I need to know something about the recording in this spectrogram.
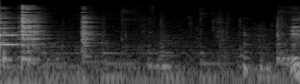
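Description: Wooden spatula knocking and scraping against a metal frying pan while stirring cabbage, with two or three sharp knocks in the first half second, then quieter stirring, over faint background music.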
